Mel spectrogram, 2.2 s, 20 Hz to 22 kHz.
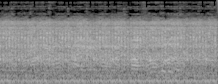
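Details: Hino J08C turbo diesel, 200-plus hp, from a rice harvester; deep, loud, even idle with a steady low rumble and no knocks or misses; runs smoothly and healthy.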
